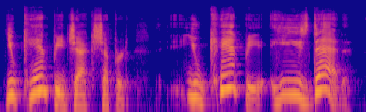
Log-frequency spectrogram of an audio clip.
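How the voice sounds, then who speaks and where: An indignant, rattled woman , acted by a male narrator, pitched well up and swinging widely. She is feisty and frightened at once, protesting with agitated emphasis, as a heroine in a mystery audiobook. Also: huge pitch swings, takes it slowly, a bit bright, full character voice. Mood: disbelieving. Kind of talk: audiobook character acting.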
